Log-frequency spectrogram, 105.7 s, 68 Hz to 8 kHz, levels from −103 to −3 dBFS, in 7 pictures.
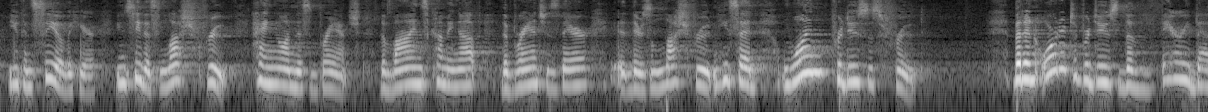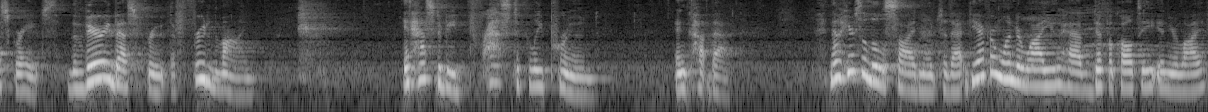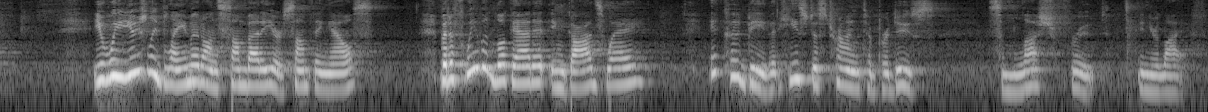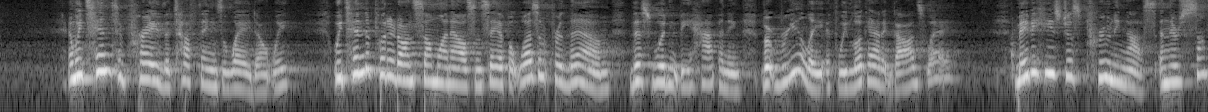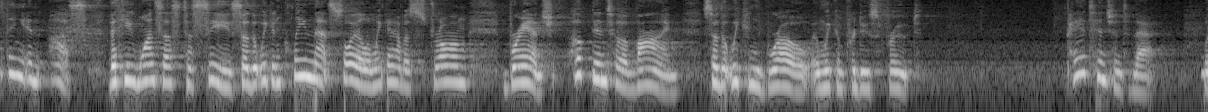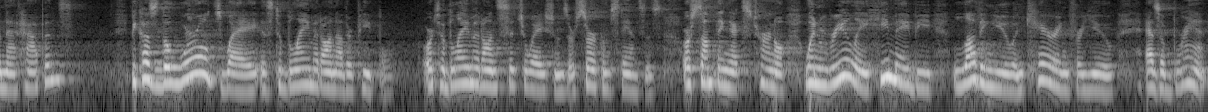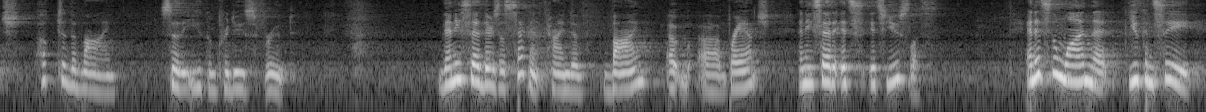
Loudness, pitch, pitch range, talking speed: -29 LUFS, 225 Hz, 190-270 Hz, 155 wpm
